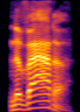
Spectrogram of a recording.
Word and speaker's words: Nevada: "No, and I use the English pronunciation, Nevada.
